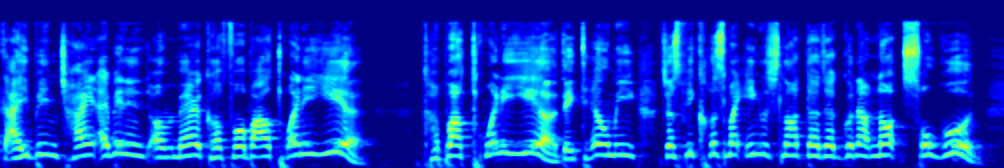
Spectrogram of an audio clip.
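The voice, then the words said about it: Put-on Chinese accent. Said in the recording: “Asian accent ... if I do Chinese”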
